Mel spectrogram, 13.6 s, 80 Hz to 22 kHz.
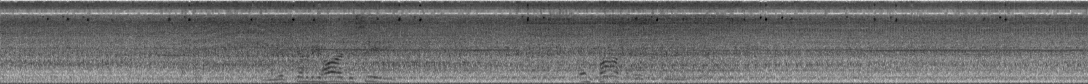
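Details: Chevrolet C10 with a Holley Sniper EFI that was misfiring and backfiring, started after setting static timing to check it, before the timing was set to 15° with the gun: a steady low V8 idle with an even rhythm and no stumble. Normal idle.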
